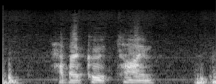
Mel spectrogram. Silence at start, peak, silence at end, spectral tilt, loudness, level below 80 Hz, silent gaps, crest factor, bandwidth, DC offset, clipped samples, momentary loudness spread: 0.05 s; 0 dBFS; 0 s; -7.5 dB/octave; -13 LUFS; -28 dBFS; none; 14 dB; 13.5 kHz; under 0.1%; under 0.1%; 16 LU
